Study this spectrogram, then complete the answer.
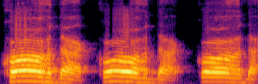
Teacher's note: é uma velar fricativa sonora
